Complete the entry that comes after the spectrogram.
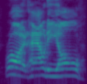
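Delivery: put-on a Brit overdoing a southern accent; mock southern accent. Mocking the actor's accent with a loud southern howdy. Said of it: "British people doing a southern accent".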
